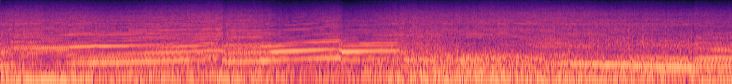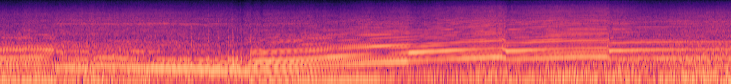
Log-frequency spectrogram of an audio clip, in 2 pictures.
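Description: Onboard sound of a sport motorcycle's engine at track speed, with rushing wind. It accelerates and shifts up twice in the first seven seconds, the revs fall away through a long stretch in the middle, then it accelerates again with two more upshifts near the end.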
